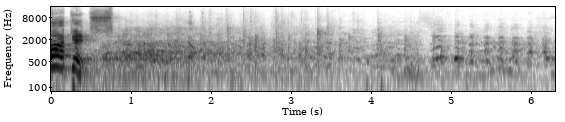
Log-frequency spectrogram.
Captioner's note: audience laughing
